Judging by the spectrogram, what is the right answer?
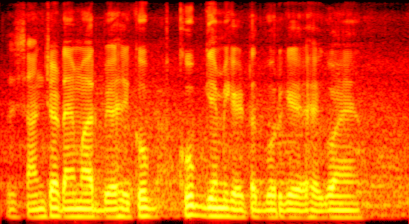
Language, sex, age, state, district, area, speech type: Goan Konkani, male, 18-30, Goa, Pernem, rural, spontaneous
